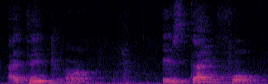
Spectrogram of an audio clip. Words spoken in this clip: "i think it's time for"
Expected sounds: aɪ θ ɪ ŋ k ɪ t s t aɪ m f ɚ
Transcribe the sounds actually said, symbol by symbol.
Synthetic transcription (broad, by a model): aɪ θ ɪ ŋ k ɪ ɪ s t aɪ m f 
